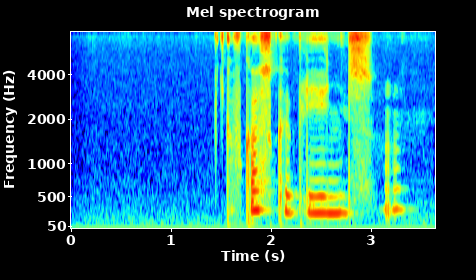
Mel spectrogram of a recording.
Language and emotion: Russian, sad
